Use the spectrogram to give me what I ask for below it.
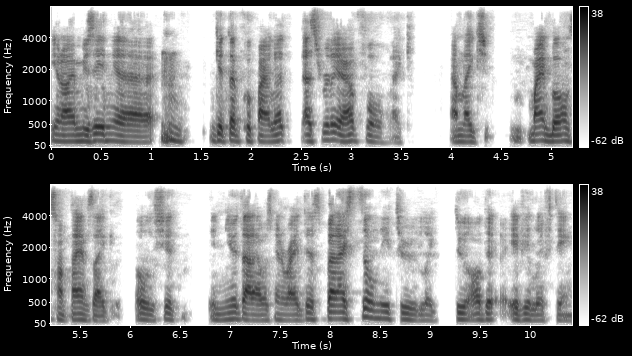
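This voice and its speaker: Speaking at a fairly quick pace with a strong French accent, a man keeps his intonation fairly even. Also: medium pitch for a man. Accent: thick French. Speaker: AI company project support. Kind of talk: casual chat. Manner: halting.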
